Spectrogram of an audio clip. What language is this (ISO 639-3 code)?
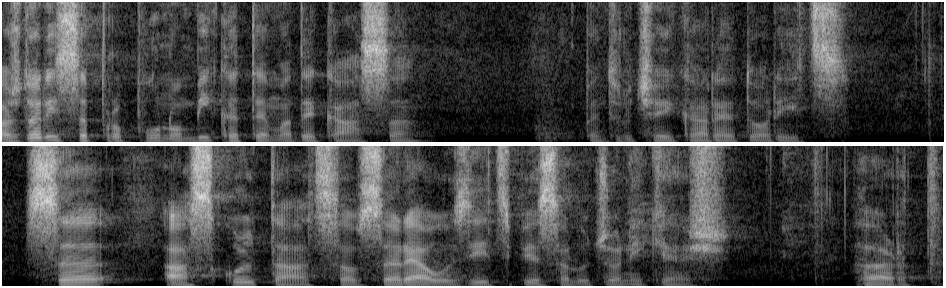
ron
